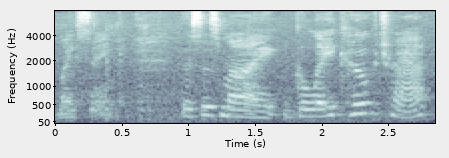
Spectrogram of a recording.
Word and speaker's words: GLECO: sink this is my GCO trap the Glo GCO trap or I think it's actually pronounced gleo the uh trap is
